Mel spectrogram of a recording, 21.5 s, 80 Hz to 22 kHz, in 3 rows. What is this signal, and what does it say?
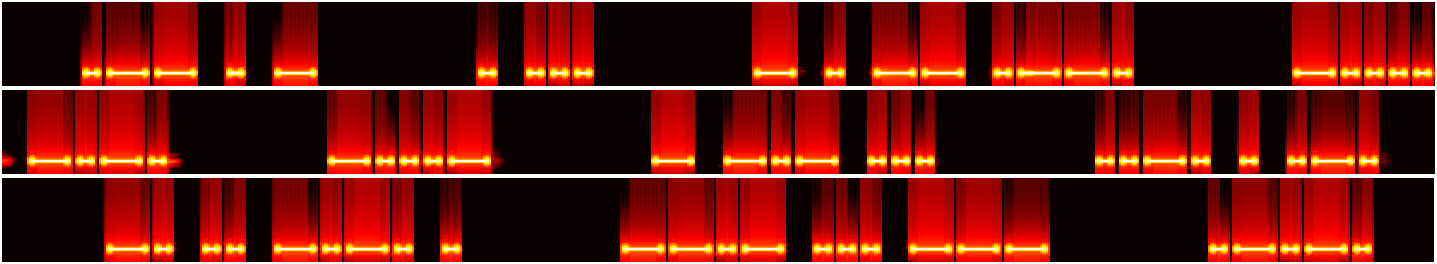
Morse code, heard as a keyed tone, about 20 wpm, 700 Hz. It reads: WET ES TEMP 6C <BT> TKS FER NICE QSO <AR>
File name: UK MASTER QSOs TRAINING / 20WPM / UK MASTER QSOs 0022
